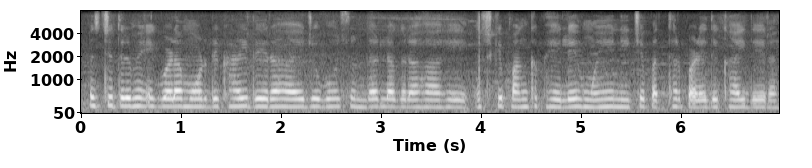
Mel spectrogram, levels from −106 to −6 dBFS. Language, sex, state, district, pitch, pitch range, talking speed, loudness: Angika, female, Bihar, Madhepura, 220 Hz, 210-225 Hz, 240 wpm, -23 LUFS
